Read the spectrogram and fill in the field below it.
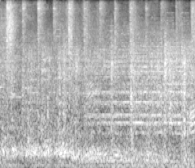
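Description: A passenger train in Sri Lanka rolls along the line toward Galboda Ella, its wheels beating a loud, close, rhythmic clickety-clack over the rail joints under a steady rumble.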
